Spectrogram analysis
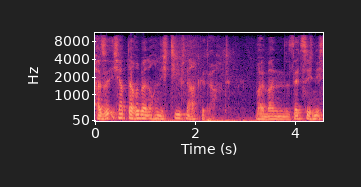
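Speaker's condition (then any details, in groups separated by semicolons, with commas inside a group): Parkinson's disease; diagnosed by a psychiatrist, treated by professor Jens Volkmann in Würzburg, on medication; physically active, symptoms barely noticeable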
